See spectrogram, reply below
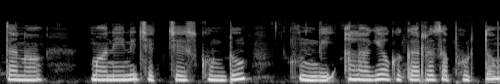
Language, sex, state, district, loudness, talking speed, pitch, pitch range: Telugu, female, Andhra Pradesh, Manyam, -13 LUFS, 130 wpm, 215 Hz, 205-230 Hz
